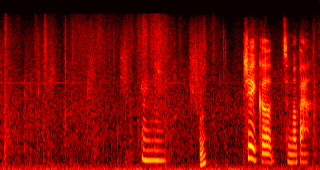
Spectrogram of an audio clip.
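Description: Cushions thump and rustle softly as they are moved about.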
